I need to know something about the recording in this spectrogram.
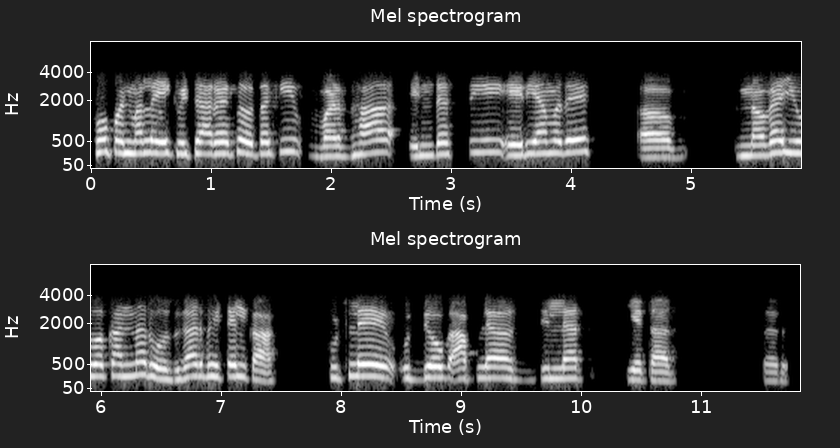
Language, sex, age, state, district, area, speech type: Marathi, male, 18-30, Maharashtra, Wardha, urban, conversation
